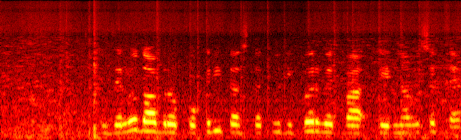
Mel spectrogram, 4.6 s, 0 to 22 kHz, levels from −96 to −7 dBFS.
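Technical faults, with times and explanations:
Throughout: noise suppressor artifacts. The gating pulls the steady room noise, sitting about 8 dB under the speech, down by about 19 dB between phrases, so it sinks and swells with the talker. On a spectrogram the noise floor shows blotchy, flickering gaps.
0.98–1.16 s, 1.38–4.32 s, 4.49 s to the end: speech cut by the noise suppressor. Quiet speech was mistaken for noise and ducked by about 20, 21 and 12 dB, swallowing roughly a fifth of a second, around a second, and a tenth of a second of sound. The waveform shows sudden envelope dips; the spectrogram shows faint, missing speech energy.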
